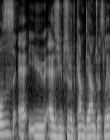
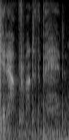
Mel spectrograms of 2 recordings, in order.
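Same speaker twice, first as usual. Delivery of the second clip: very quiet, barely voiced whisper. Retelling a woman's words in a story; whispering. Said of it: "and she whispers like".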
